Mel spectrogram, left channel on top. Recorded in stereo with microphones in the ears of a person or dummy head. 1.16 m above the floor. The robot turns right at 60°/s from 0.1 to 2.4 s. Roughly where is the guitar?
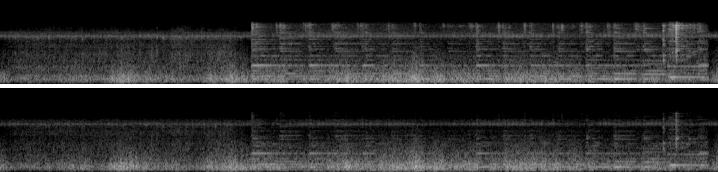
Left.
